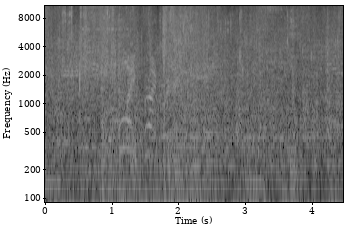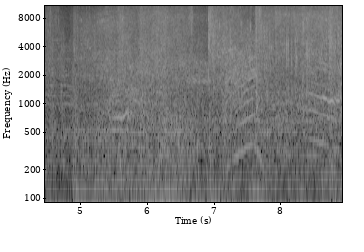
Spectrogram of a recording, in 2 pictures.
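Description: Creatures shriek and screech.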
